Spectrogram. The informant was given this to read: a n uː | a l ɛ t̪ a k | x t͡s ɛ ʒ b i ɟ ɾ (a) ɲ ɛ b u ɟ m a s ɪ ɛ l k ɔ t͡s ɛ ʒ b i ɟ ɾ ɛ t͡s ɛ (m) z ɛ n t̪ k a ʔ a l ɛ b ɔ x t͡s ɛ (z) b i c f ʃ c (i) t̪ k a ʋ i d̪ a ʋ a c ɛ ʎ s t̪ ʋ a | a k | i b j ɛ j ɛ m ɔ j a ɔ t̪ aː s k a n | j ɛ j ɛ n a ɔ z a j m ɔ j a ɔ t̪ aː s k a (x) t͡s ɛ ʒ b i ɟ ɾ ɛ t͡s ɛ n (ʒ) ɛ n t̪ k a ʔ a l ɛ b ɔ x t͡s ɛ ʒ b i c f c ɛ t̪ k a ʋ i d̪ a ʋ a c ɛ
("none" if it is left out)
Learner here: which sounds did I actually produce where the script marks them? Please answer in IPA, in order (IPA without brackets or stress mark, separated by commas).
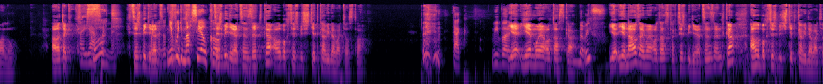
ɛ, n, ʒ, ɛ, x, z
